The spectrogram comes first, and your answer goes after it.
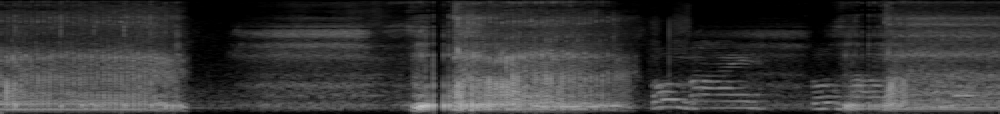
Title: More Snoring Girlfriend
